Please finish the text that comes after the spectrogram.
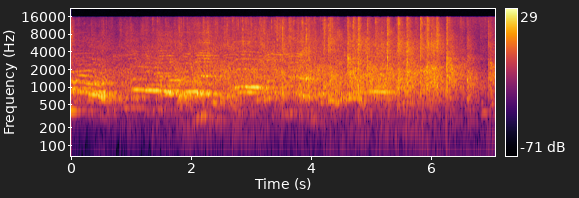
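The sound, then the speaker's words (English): An audience erupts in loud, sustained shouting and applause, dense overlapping cheers and clapping with energetic crowd noise throughout, continuous. “Come on, somebody needs to shout like you've never shouted before.”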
